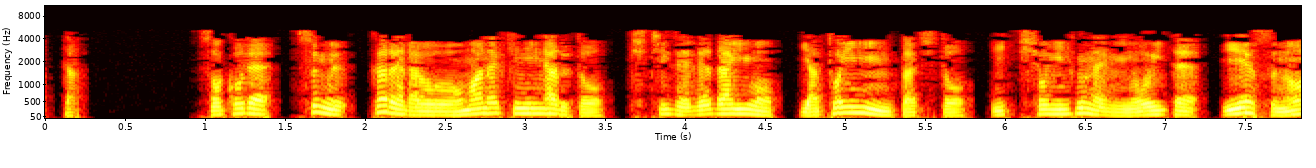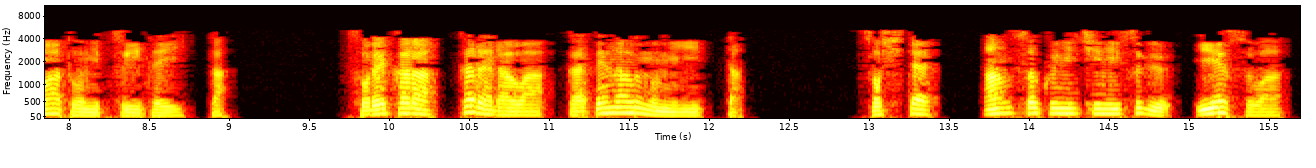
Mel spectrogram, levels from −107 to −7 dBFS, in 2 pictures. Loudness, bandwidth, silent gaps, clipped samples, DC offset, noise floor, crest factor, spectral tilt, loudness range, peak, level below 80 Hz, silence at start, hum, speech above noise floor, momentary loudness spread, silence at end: -23 LUFS; 5.4 kHz; none; under 0.1%; under 0.1%; under -90 dBFS; 18 dB; -11.5 dB/octave; 2 LU; -4 dBFS; -48 dBFS; 0.15 s; none; over 68 dB; 9 LU; 0.1 s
